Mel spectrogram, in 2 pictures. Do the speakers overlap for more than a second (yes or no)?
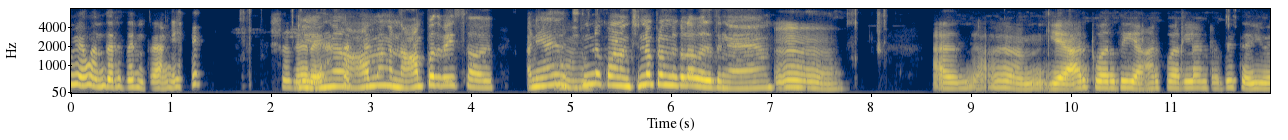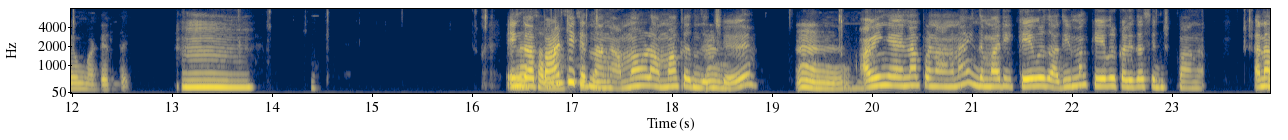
yes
